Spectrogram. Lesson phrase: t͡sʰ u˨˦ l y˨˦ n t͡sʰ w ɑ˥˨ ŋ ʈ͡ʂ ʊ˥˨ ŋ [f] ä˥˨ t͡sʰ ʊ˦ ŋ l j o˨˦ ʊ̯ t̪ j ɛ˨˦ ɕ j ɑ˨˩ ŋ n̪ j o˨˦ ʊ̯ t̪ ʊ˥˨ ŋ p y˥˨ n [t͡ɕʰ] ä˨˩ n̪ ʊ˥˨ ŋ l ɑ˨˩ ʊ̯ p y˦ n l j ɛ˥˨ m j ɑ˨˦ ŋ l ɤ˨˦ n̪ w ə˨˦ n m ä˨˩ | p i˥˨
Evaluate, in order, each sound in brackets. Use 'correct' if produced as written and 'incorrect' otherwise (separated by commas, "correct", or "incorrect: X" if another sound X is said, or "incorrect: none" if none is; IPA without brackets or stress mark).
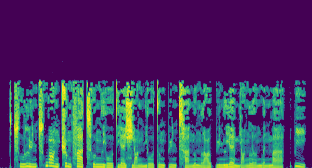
correct, incorrect: t͡sʰ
